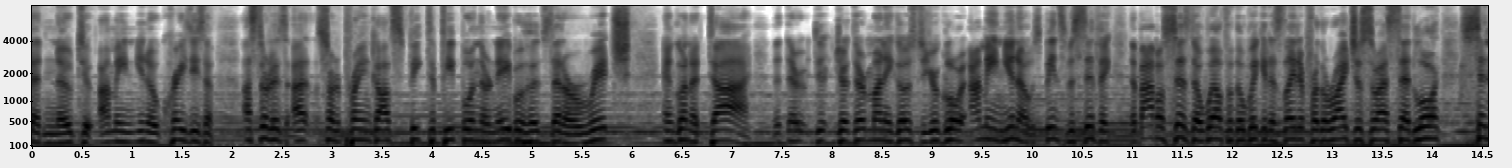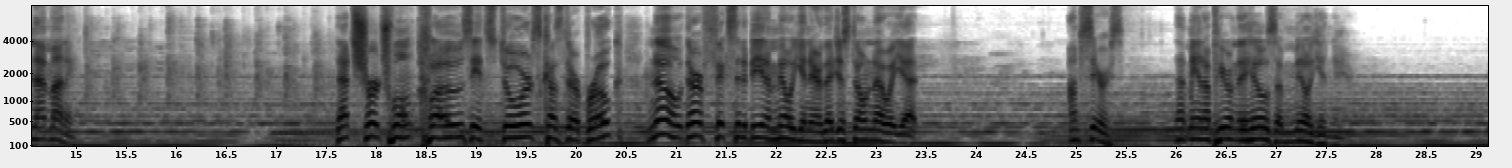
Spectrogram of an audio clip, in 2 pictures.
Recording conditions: large echoing room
